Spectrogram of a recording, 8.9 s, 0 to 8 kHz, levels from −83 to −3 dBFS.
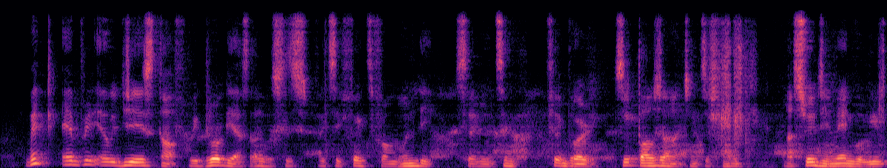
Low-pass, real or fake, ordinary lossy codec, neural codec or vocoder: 7.2 kHz; fake; none; codec, 16 kHz, 0.8 kbps, ZipCodec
